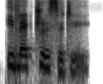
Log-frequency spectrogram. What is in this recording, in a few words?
"Electricity", Indian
